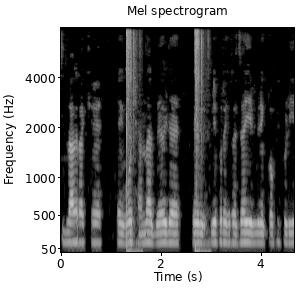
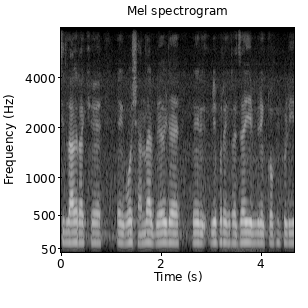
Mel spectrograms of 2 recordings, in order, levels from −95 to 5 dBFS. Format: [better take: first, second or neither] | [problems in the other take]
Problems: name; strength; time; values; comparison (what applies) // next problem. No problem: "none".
second | noise reduction (classical method Wiener filter)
